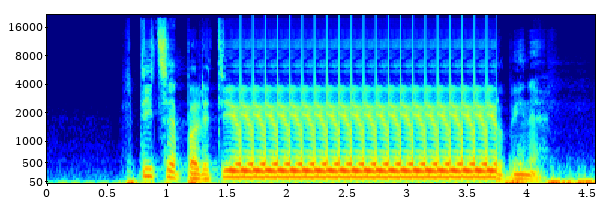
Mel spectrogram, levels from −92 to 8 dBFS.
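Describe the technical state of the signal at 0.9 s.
At 0.9 s the speech carries Opus compression, present across the whole clip. The grainy, rough texture, noise-filled upper bands and content reaching 20.3 kHz likely come from Opus in its CELT music mode, where thin bits fold or noise-fill bands; the damage fits about 24 kbps.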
